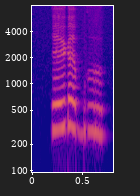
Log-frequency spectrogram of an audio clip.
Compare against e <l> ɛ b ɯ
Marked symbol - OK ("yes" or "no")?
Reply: no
